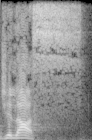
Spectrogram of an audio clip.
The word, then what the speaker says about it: Djilas: Frank Parkin and Milovan Jilas, MILOVAN, N for Nagaland, MILOVAN, Jilas, DJ, हाँ D silent था थोड़ा, Milovan Jilas, MILOVAN, DJILAS, क्या हो गया ना?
